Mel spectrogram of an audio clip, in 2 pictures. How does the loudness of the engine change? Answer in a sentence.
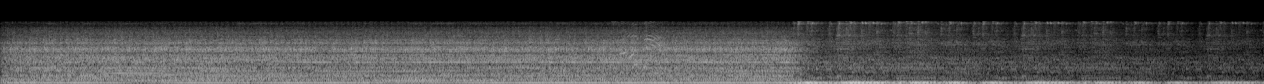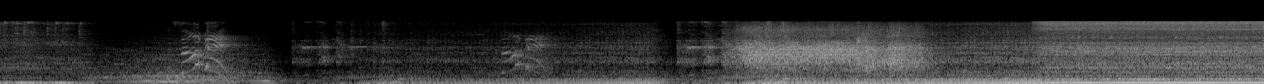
The volume of the engine goes down, then up.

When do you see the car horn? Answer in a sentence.
You can't hear the car horn here.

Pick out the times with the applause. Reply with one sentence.
The applause can be heard from 19.9 to 22.0 s.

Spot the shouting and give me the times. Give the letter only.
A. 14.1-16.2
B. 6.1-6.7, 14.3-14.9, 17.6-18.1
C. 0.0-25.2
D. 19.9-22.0
B.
